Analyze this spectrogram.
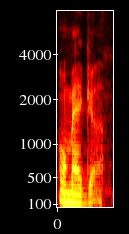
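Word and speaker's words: ω: And then we've got omega. Omega sounds like a long O, as in logo, or the word no.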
